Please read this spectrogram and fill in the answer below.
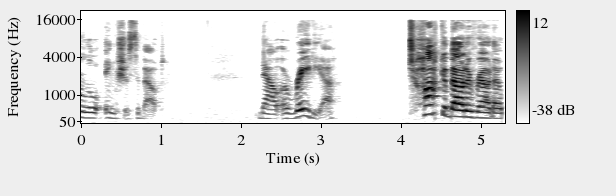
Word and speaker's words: Aradia: having a radio tell us her name is pronounced Aradia which is a baller move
